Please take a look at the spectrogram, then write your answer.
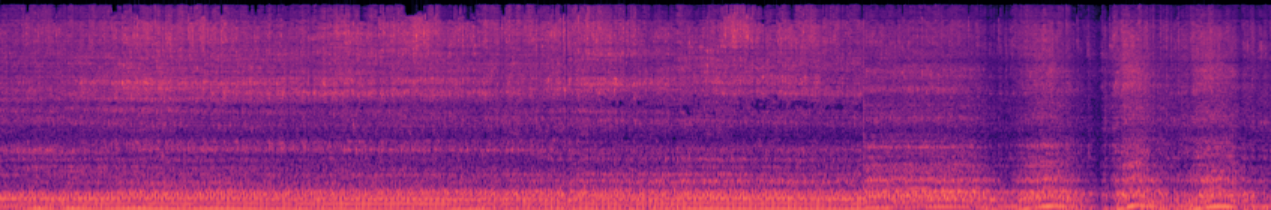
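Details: Built motor in a newly bought race car; heavy lumpy rumble rising with revs, uneven chuffing beat, smokes like a tractor; running rough, cause not found.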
